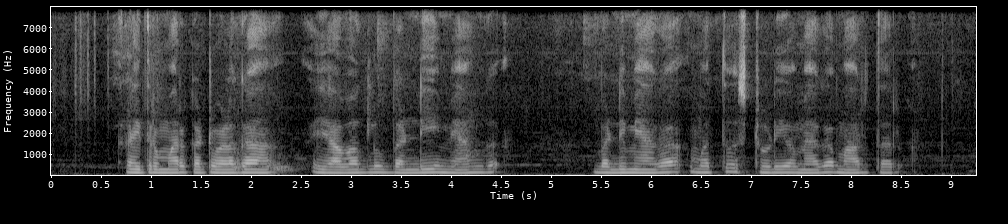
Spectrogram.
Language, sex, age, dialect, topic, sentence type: Kannada, male, 25-30, Northeastern, agriculture, statement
